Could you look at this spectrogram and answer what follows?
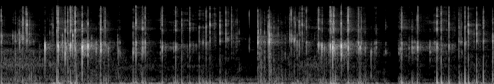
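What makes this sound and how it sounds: A small rainbow plastic fidget slug with hollow, jointed segments dangles from one hand while long nails scratch and flick it. The segments rattle and click in quick, bright, dry bursts that come in two clusters, with sharp high clicks and almost no low end.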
